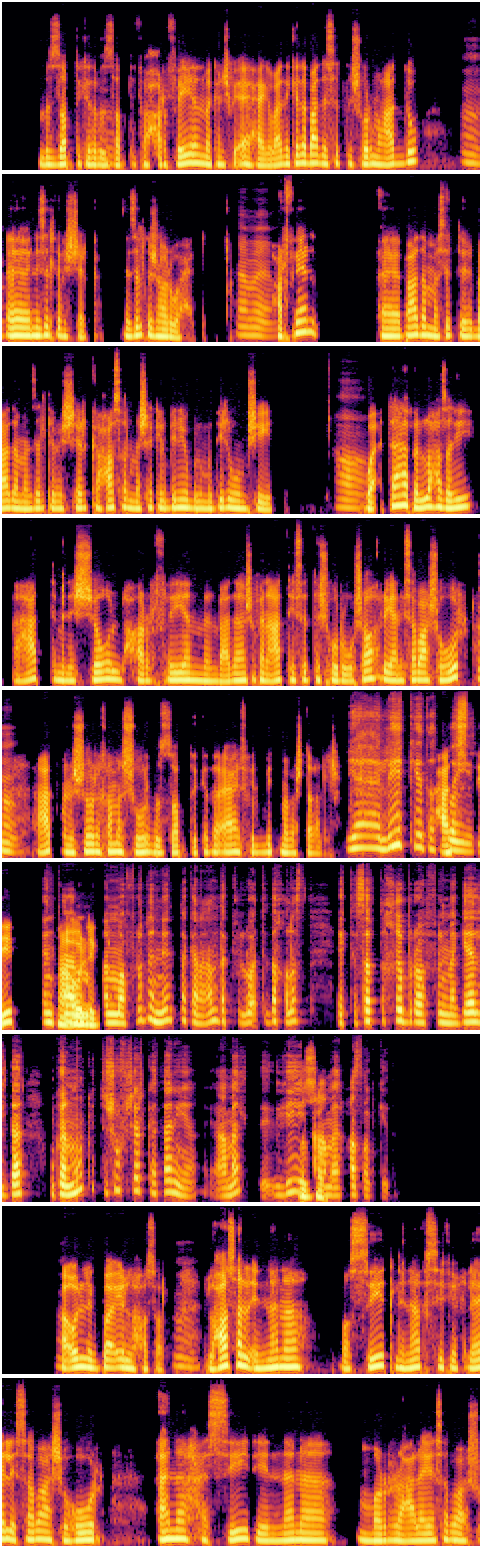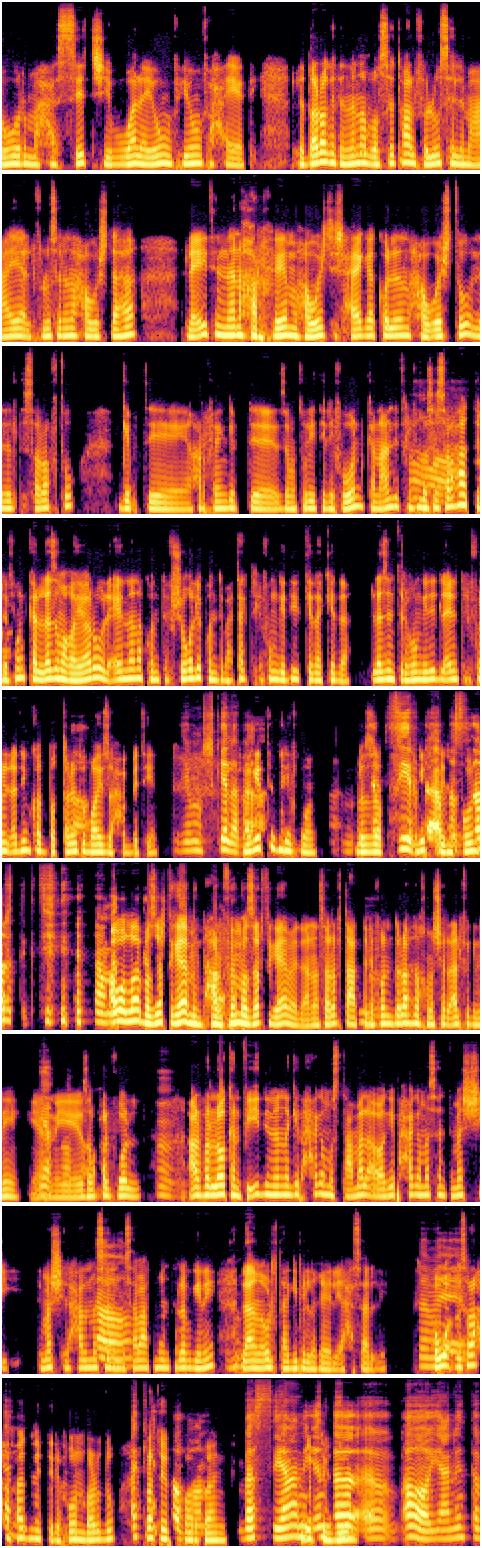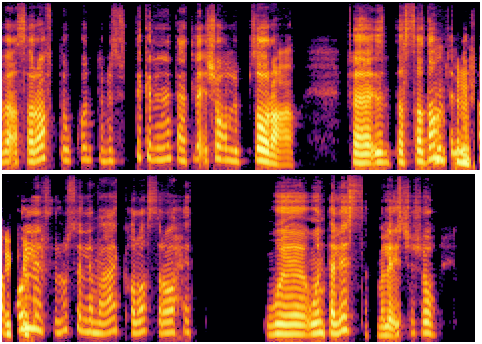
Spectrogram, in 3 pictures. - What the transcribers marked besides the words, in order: tsk; laughing while speaking: "حرفيًا"; unintelligible speech; other noise; laughing while speaking: "كتير"; laugh; unintelligible speech; in English: "Power bank"; other background noise
- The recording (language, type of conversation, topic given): Arabic, podcast, كيف أثّرت تجربة الفشل على طموحك؟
